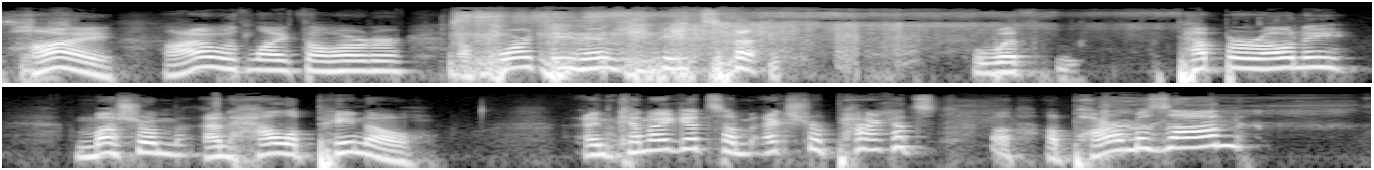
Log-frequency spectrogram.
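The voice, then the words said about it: Imitates another person's voice. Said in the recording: “my impression of Doug ... that's pretty good”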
